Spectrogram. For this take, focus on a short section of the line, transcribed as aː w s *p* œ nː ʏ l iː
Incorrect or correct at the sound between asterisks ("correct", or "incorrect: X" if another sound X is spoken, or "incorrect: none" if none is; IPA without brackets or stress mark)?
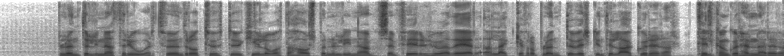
correct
